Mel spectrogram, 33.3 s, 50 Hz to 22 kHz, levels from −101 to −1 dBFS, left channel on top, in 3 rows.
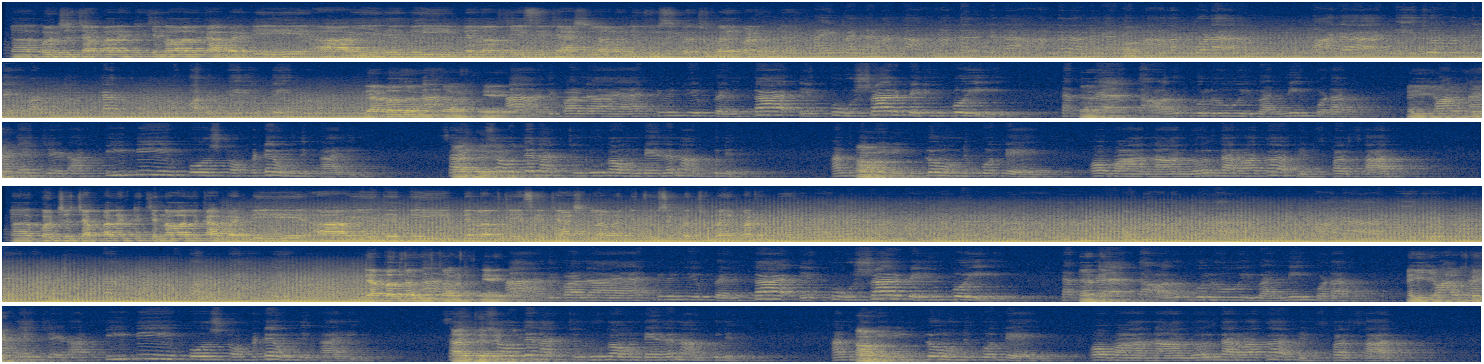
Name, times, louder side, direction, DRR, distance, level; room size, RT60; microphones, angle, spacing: voice 1, 0.1-6.0 8.4-8.6 13.8-14.9 19.2-19.4 21.6-22.2 25.6-26.1 28.6-28.8, right 2 dB, 45° right, 3 dB, 0.8 m, -25 dB
sound 1, 1.6-13.9, right 5 dB, 75° right, 0.3 m, -23 dB
voice 2, 6.1-9.4 9.8-13.5 14.2-14.4 14.9-18.6 19.0-21.4 21.8-24.9 25.5-27.7 28.4-30.0 30.4-32.7, equal, 10° left, 2 dB, 0.7 m, -36 dB
10.0 x 4.1 x 2.3 m, 0.94 s
head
